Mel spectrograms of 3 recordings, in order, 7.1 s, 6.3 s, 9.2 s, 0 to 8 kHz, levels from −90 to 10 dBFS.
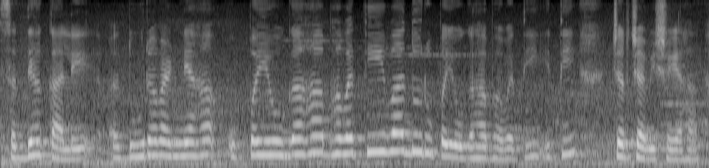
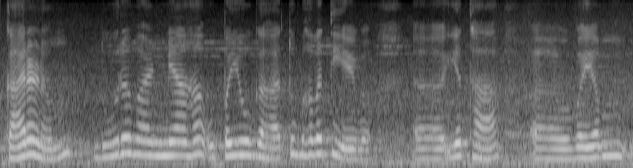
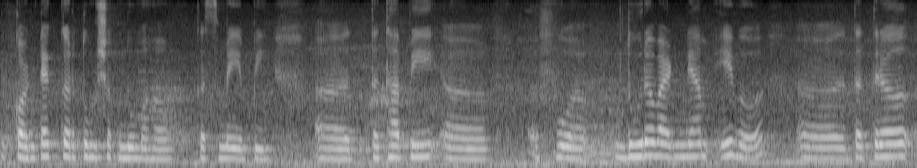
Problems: constant background noise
